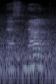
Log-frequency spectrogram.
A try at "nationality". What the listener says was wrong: Give us the flap. Nationality. Nationality. Becomes a flap here. Nationality.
